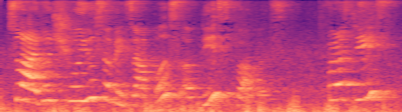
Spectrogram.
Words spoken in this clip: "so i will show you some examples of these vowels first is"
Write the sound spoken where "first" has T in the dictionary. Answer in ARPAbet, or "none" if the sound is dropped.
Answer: none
